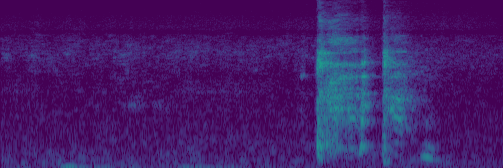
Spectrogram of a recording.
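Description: A single cough followed by a second short burst from a person in a quiet room, near and fairly loud against a faint background hiss.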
